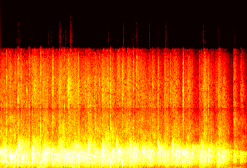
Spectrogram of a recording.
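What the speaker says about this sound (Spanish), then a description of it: "Un aplauso para a nosa coordinadora, non?" Audience applause for a coordinator at the start of a public talk, a steady, loud, sustained round of clapping that tapers slightly toward the end.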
